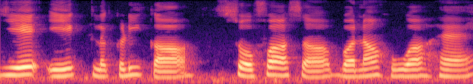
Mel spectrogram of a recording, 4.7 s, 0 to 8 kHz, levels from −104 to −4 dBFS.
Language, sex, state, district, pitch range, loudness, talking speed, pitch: Hindi, female, Punjab, Pathankot, 190-225 Hz, -14 LUFS, 115 wpm, 200 Hz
